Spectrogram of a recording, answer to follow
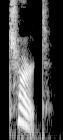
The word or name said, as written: chart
